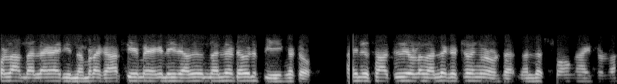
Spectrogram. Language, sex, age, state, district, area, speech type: Malayalam, male, 60+, Kerala, Kottayam, rural, conversation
